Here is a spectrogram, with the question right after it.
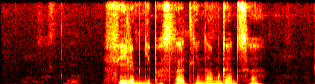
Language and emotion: Russian, neutral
